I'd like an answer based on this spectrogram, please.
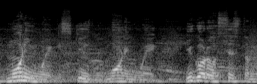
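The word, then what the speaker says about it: Mornhinweg: And Marty Morningwig, is that how you pronounce his name? Morningwig.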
